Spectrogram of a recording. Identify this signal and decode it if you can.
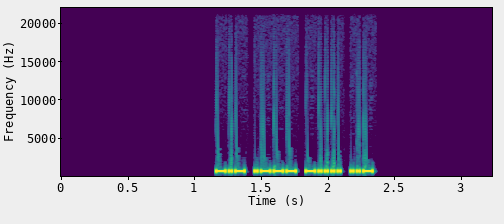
Morse code, heard as a keyed tone, about 49 wpm, 700 Hz. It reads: KJ6U
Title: USA Call Signs - 4 Characters - Repeated 2x - 50wpm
